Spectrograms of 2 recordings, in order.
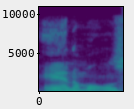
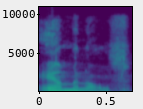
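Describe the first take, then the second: First: The n comes before the m. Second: The m comes before the n. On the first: This is the usual form the speaker avoids. "I never say animals" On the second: This is the speaker's own odd habit. "I always say aminals"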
